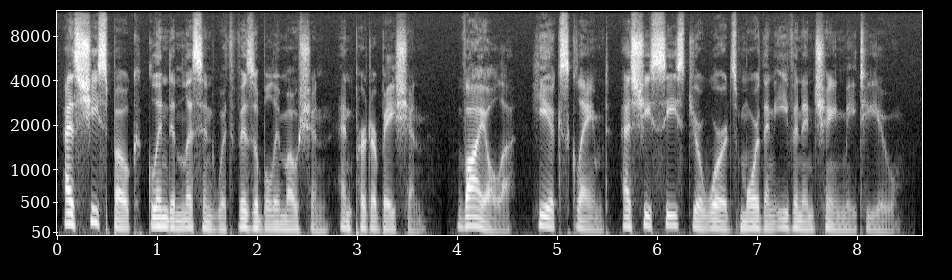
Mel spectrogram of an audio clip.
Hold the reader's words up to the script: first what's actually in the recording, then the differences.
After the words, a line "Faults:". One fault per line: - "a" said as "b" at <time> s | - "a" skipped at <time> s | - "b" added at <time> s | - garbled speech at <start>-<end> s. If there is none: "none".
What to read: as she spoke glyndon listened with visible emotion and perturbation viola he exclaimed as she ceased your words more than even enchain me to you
as she spoke glyndon listened with visible emotion and perturbation viola he exclaimed as she ceased your words more than even enchain me to you
Faults:
none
